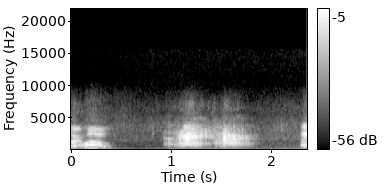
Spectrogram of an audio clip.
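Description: A drill sergeant's barked command trails off, then about a second in comes a short, rough, breathy vocal burst from the men, lasting under a second. A steady low hum from the old film soundtrack runs underneath.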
